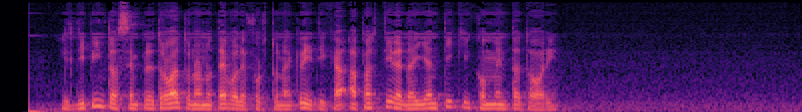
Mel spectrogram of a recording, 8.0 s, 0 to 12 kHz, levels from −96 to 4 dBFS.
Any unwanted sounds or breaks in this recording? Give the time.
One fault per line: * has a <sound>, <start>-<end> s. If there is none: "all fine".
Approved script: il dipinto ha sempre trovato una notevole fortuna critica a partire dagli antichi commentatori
all fine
